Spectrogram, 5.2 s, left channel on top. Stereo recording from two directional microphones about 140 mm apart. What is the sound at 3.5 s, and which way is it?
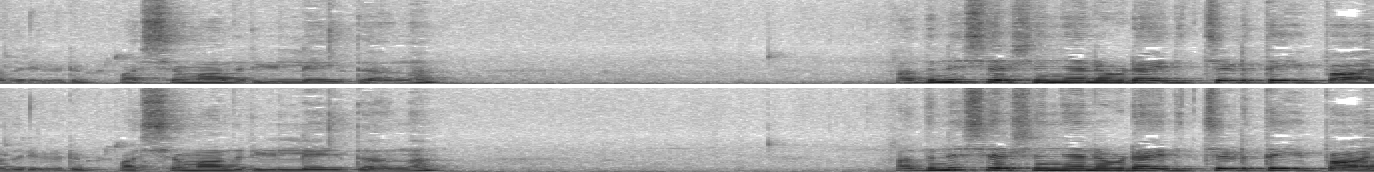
Speech, 25° right (ahead or behind).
